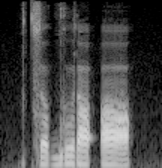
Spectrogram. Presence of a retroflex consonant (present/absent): absent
